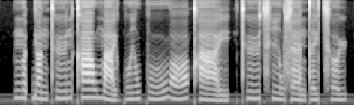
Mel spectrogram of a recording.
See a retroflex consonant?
no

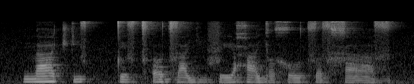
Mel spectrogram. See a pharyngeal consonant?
yes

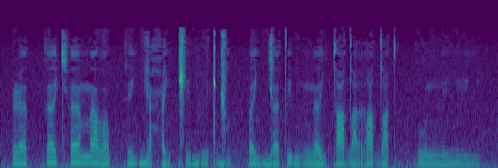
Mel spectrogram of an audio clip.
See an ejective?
no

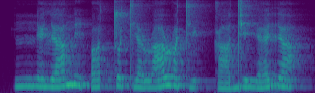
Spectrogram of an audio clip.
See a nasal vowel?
no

